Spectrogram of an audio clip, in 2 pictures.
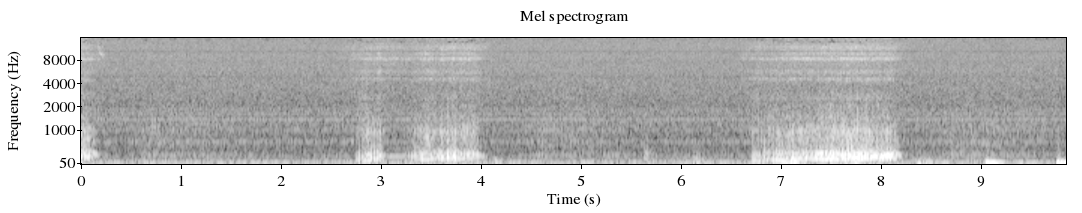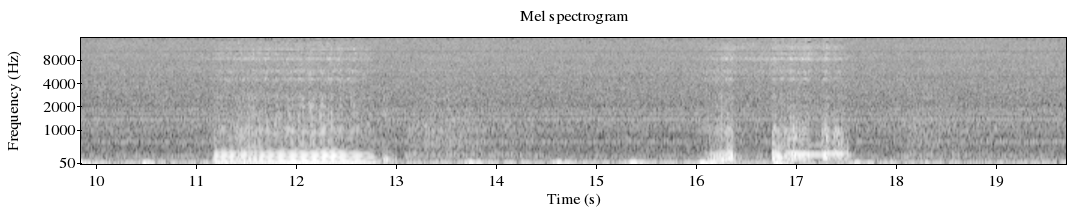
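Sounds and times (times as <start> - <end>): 
snoring: 0.0 - 0.2, 2.7 - 4.1, 6.7 - 8.3, 11.2 - 12.9, 16.1 - 17.6
quieter breathing: 0.6 - 1.4, 4.5 - 5.2, 8.6 - 9.5, 12.8 - 14.4, 18.0 - 18.9.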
